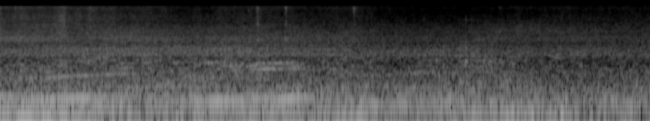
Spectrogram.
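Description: A car engine running close by, a steady low rumble that is loudest for the first three seconds and then eases to a softer rumble.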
